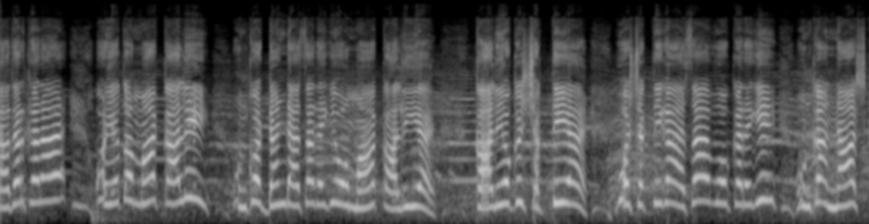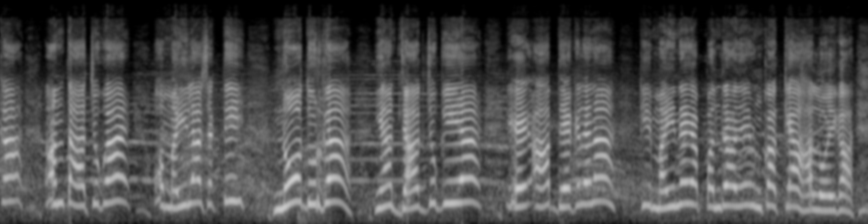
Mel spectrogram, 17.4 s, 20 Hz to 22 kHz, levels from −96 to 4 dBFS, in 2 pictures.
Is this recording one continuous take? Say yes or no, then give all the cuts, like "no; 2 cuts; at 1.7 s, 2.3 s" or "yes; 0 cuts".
yes; 0 cuts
